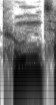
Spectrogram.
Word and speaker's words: Punta Gorda: Punna. Gorda. Locals say punna. Do they? Yep. All the locals call it punna. The only I've noticed people saying punta. Punta is It's not either right, is it?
